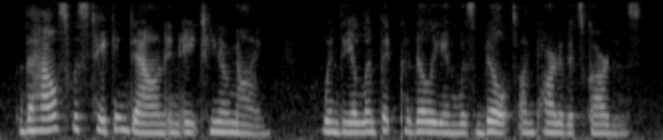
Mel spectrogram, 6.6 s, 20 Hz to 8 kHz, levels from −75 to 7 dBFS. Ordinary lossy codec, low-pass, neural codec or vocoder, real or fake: MP3, 48 kbps; 7.2 kHz; codec, 16 kHz, 1.1 kbps, Voila-Tokenizer; fake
